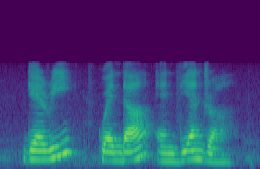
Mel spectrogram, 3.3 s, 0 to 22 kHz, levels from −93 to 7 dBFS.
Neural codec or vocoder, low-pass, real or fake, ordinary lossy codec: none; 5.4 kHz; real; none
